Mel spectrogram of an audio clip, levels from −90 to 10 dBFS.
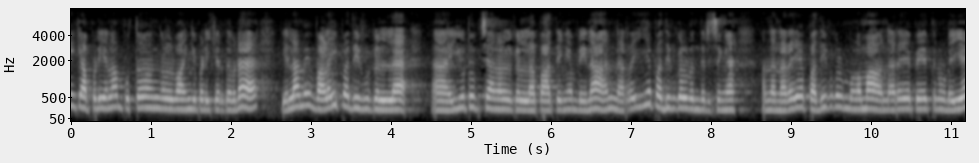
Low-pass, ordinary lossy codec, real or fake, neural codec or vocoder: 7.2 kHz; MP3, 32 kbps; real; none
